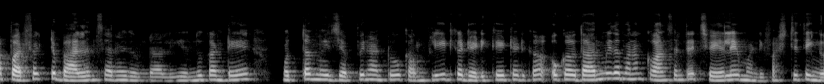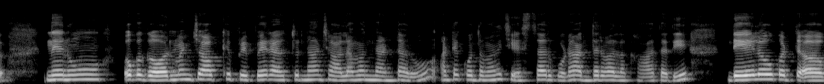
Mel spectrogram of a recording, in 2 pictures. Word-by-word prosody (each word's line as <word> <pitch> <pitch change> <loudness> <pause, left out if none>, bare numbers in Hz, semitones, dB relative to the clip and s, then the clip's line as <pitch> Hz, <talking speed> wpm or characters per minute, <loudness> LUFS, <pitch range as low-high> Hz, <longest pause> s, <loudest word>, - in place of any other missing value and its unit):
Perfect 250 +6 +4
balance 190 +2 +2
అనేది 200 -2 -1
ఉండాలి. 170 -1 -7
ఎందుకంటే, 205 +1 -1 0.5
మొత్తం 200 +4 +1
మీరు 220 -2 +1
జెప్పినట్టు 215 +3 -1 0.2
కంప్లీట్‌గా 215 +6 -2
డెడికేటెడ్‌గా 205 +3 -1 0.2
ఒక 225 +1 +2
దాని 210 +2 +5
మీద 265 +1 +2
మనం 250 0 -3
కాన్సంట్రేట్ 210 +5 -1
చేయలేమండి, 195 -2 +1
ఫస్ట్ 190 +1 -7
థింగ్, 200 -6 +1 0.5
నేను 220 0 +4 0.6
ఒక 225 0 +2
గవర్నమెంట్ 210 +4 +5
జాబ్‌కి 225 +1 +1
ప్రిపేర్ 210 +1 +1
అవుతున్నా 205 +1 -2
అని 215 0 -8
చాలా 200 +1 -1
మంది 205 -1 0
అంటారు. 185 -1 -3 0.2
అంటే 225 +2 -5
కొంతమంది 210 +2 -2
చేస్తారు 200 +3 -2
కూడా, 200 +4 -2
అందరి 200 +1 -2
వల్ల 190 -2 -2
కాదది. 180 +2 -4 0.5
డేలో 220 +3 +8
ఒక 225 -2 +1
తా - - +5
205 Hz, 140 wpm, -21 LUFS, 190-220 Hz, 0.6 s, డేలో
